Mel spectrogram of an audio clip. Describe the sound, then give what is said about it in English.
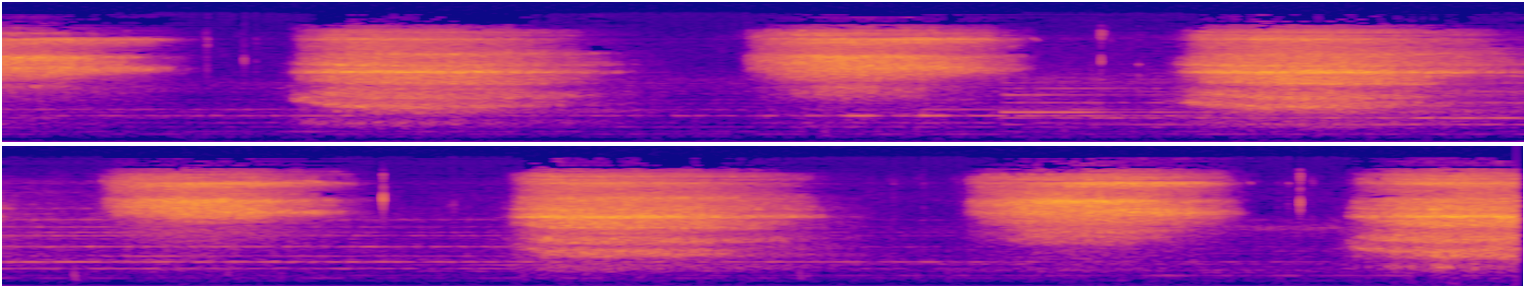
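Slow breathing in through the nose and out through the mouth during a guided meditation, with many soft, hissing breaths in a steady, even rhythm separated by brief pauses, without talk. “Inhale through the nose. Exhale out of the mouth.”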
